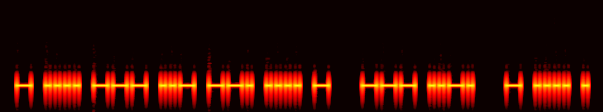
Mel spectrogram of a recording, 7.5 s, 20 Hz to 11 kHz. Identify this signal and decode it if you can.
Morse code, heard as a keyed tone, about 21 wpm, 700 Hz. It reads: THOUGHT OF THE
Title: Sentences from Top 1600 Words 20wpm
